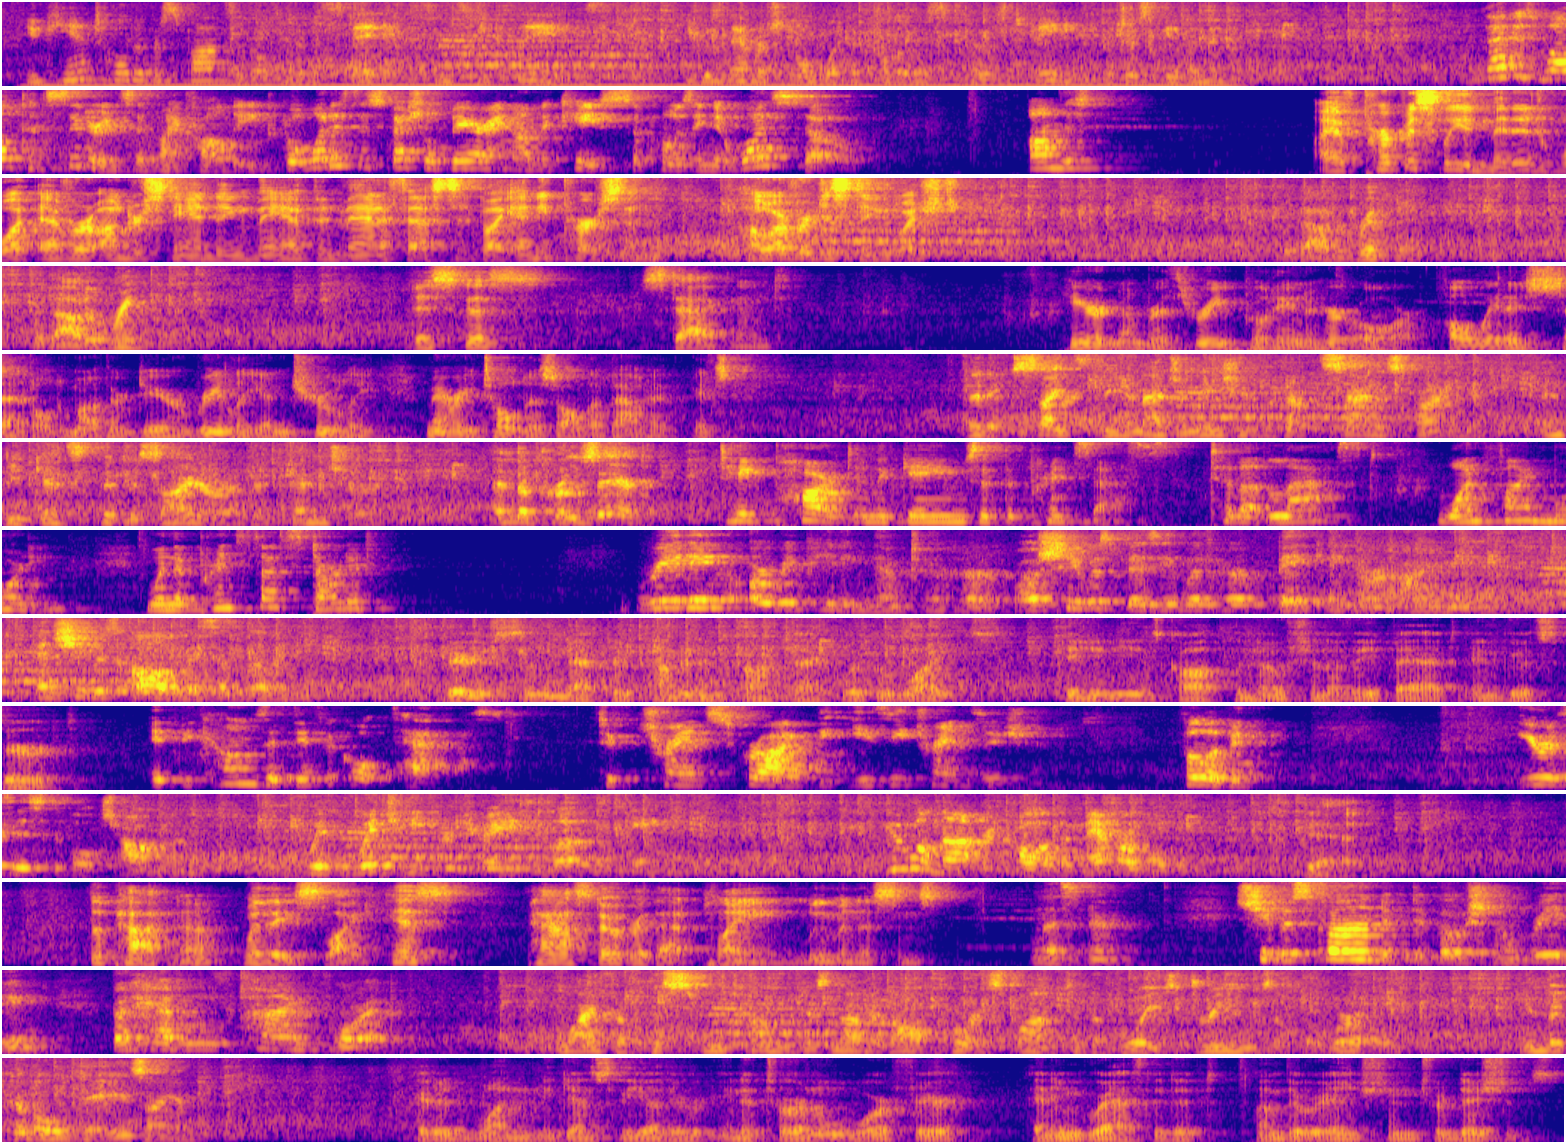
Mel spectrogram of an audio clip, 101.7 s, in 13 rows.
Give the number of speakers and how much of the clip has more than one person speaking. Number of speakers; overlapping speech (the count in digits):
10, no overlap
